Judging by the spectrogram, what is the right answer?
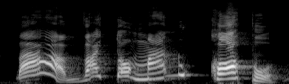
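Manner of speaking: mock stern tone, high, loud and slow.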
